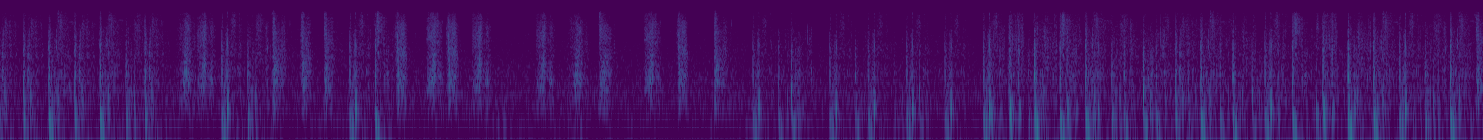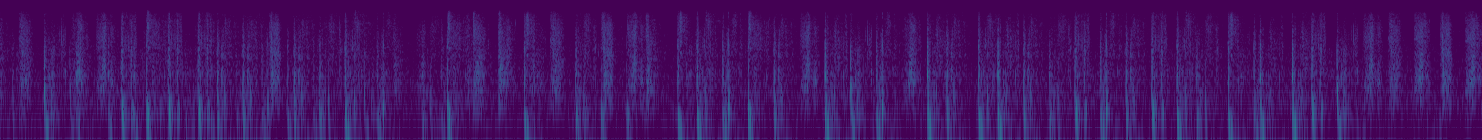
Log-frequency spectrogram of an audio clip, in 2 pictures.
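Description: Footsteps crunch quickly over dry dirt and gravel.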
